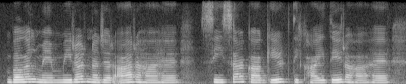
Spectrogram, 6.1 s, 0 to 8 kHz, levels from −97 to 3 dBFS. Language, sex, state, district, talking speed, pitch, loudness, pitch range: Hindi, female, Jharkhand, Deoghar, 140 wpm, 215 Hz, -17 LUFS, 205-225 Hz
